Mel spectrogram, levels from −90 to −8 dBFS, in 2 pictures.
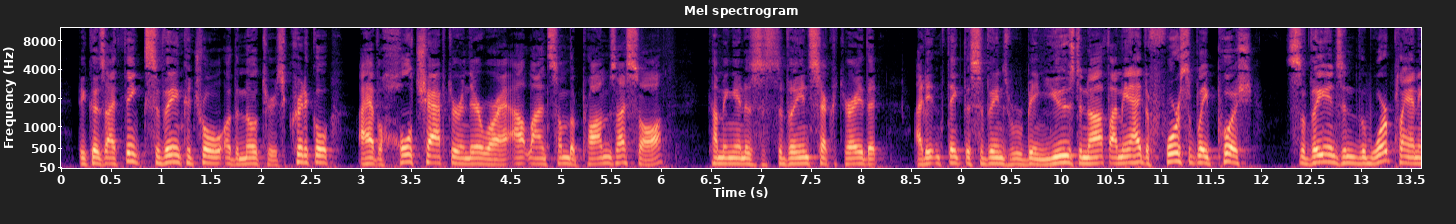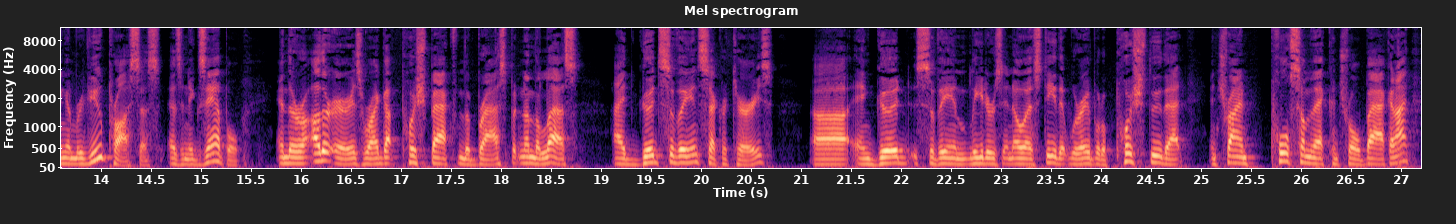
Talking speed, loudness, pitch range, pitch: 230 wpm, -21 LUFS, 125-150 Hz, 140 Hz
